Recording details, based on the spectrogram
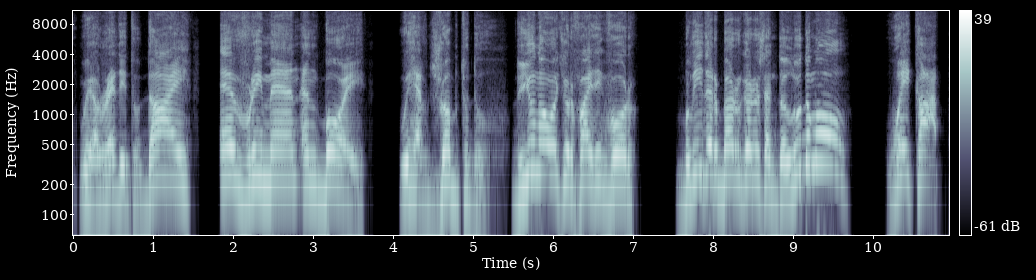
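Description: An actor playing a blustering Russian submarine commander in a video game, with a Russian accent, speaking emphatic, repetitive broken English. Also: male voice, high voice, fairly bright tone, no room sound, clean studio sound, full character voice.

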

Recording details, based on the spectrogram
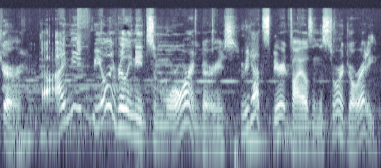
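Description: A woman's voice: sits low, wildly swooping pitch, quick pace. A woman playing a bossy, peppy young female Pokemon guide with a chirpy, instructive manner in a fan comic dub. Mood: cheerful. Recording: music under the voice.

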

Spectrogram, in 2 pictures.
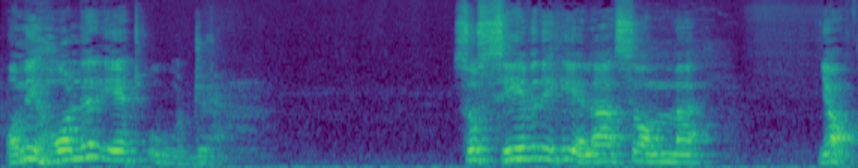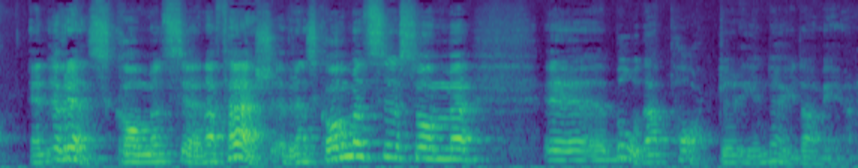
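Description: An actor playing an irritable, domineering café owner in an audio drama, halting when cornered. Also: male voice, high-pitched, expressive, darkish tone. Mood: grudging. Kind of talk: Swedish radio drama dialogue. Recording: echoey room, slightly far from mic.

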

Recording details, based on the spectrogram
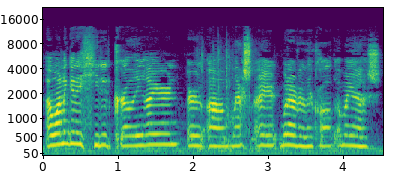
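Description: High-pitched woman doing her makeup at home, voice kinda worn out, chatty, noisy background. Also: little pitch movement, fairly quick, pushed and bright. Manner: chatty, rambling, greets viewers by name. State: losing her voice. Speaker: beauty vlogger. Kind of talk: casual get-ready-with-me live chat. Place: home room with pink neon lights, indoors. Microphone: camera in front at close range.

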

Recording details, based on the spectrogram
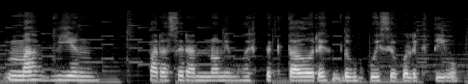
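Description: A woman's voice: lowish voice, level tone, unhurried, darkish tone. A woman playing a young working-class Chilean daughter in a dramatic first-person radio play. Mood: bitter, wounded. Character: young working-class daughter recounting her assault, wounded, bitter. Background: music.

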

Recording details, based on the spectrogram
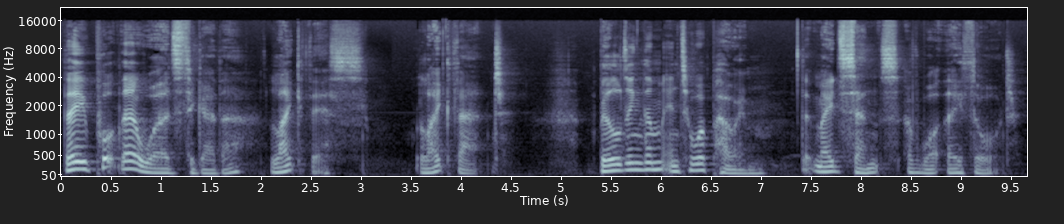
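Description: A middle-aged man reading a picture book aloud with measured, expressive storytelling and a husky voice. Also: lowish voice. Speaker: storybook reader.

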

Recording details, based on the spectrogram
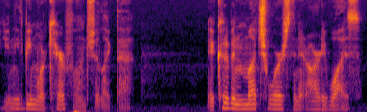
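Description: A man acting in an intimate audio roleplay as a caring, awkward handler who speaks softly and haltingly to an injured partner. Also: lowish voice, vocal fry, husky. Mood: concerned, gentle. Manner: hesitant, halting, soft-spoken. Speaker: voice actor.

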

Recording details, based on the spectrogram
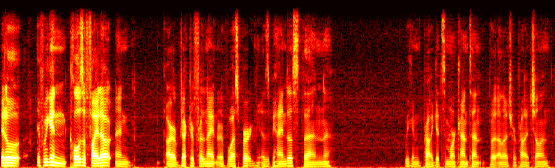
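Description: A man leading his alliance over casual gaming voice chat, giving orders that trail off quietly. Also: lowish voice, steady tone, moderate pace, clear, resonant tone, lo-fi sound. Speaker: alliance war leader.

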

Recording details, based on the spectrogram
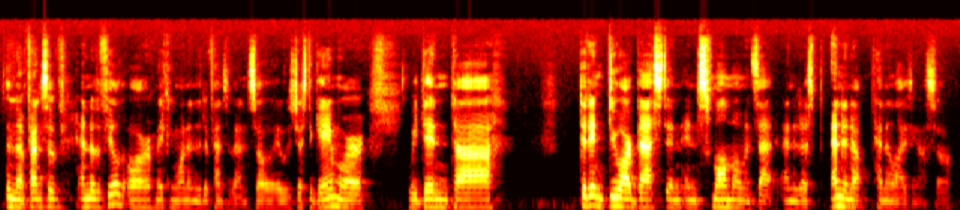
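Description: A young man with a lowish voice gives post-game answers at a press conference. He speaks in a measured, steady way, often pausing on fillers. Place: press room before a sponsor backdrop.

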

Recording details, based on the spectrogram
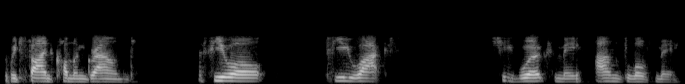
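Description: A man's voice: on the high side, steady tone, slow pace, no echo. An actor playing a bitter, crude old rural man, delivering a blunt, contemptuous, rambling stage monologue. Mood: wistful, menacing. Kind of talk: theatrical monologue in a play reading. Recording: thin phone-like band-limited audio.

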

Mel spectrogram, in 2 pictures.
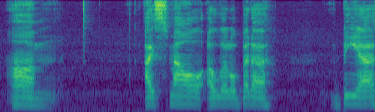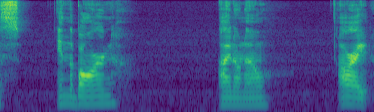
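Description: A man's voice: a little high, fairly bright tone. A man with a nasal voice giving sarcastic, rambling opinion commentary as a vlogger.

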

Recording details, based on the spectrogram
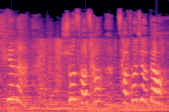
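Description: A woman playing an impatient, easily riled young radio colleague in an expressive radio-drama style. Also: very high-pitched, moderate pace, music in the background. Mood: indignant.

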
